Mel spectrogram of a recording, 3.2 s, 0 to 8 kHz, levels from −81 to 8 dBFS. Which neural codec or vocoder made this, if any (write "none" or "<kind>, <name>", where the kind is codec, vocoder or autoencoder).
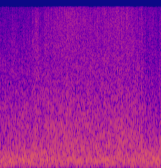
none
